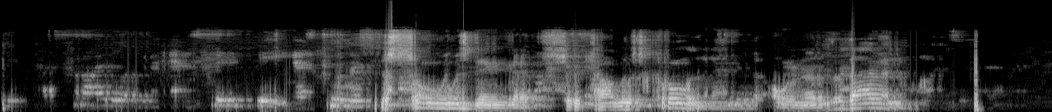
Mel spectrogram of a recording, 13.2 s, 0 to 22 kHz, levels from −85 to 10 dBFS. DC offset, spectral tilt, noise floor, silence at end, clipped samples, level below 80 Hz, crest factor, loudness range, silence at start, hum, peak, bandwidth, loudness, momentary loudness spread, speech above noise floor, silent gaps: under 0.1%; -4.5 dB/octave; -64 dBFS; 0.9 s; 0.1%; -44 dBFS; 16 dB; 11 LU; 0.05 s; none; 0 dBFS; 8.2 kHz; -15 LUFS; 21 LU; 50 dB; none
